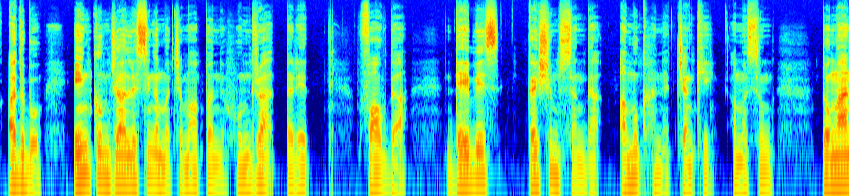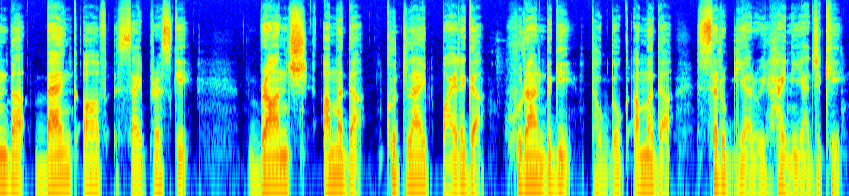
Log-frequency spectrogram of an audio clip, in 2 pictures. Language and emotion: Manipuri, neutral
